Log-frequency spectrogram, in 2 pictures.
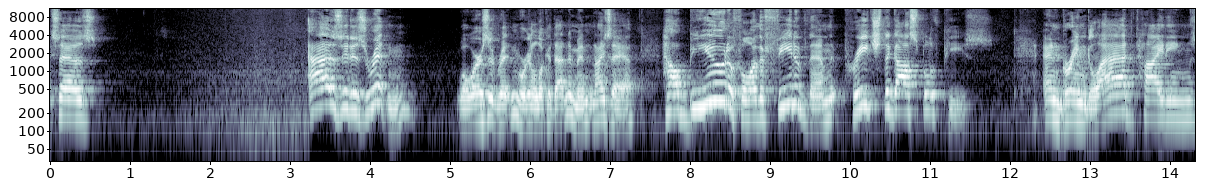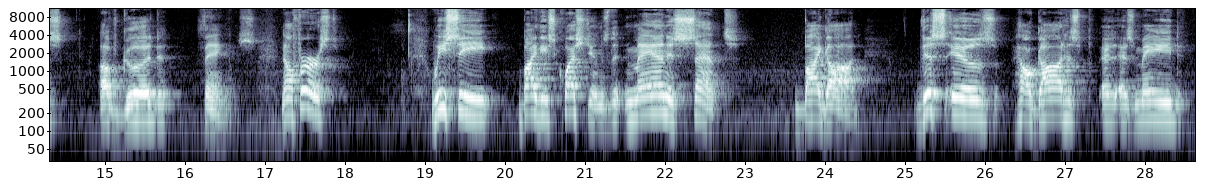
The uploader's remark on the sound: Sermon delivered at Pilgrim Baptist Church on Sunday, October 8, 2023, at 11:15 am. Jere Whitson Rd.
